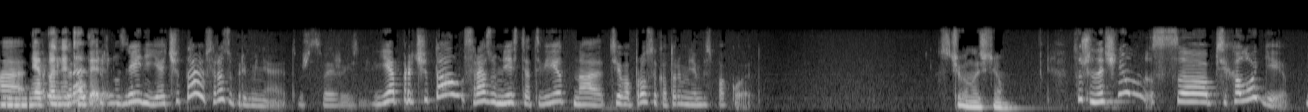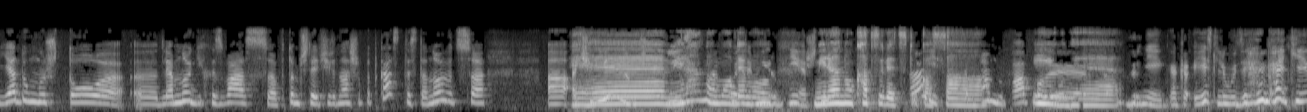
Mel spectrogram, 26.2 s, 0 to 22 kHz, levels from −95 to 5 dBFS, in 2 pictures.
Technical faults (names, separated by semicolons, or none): speech suppressed in double talk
